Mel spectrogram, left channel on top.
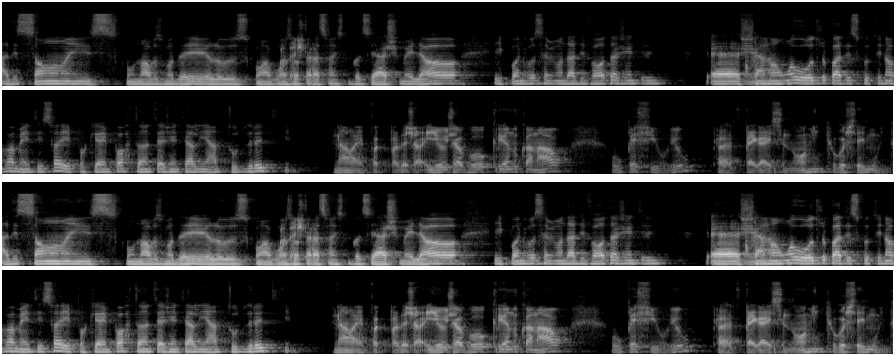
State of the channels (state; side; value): quieter; left; 5.0 dB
